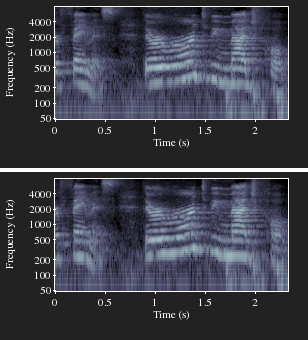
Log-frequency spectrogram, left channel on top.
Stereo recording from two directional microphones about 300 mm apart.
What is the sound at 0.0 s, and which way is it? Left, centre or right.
A woman's voice, left.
